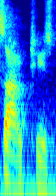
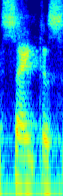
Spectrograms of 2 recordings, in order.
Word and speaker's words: Sanctus: Like in Orthodox churches, they sing, you know, it's properly pronounced Sanctus, but I didn't know that at the age of 18. So I've been saying Sanctus and convincing millions of people to mispronounce a word for the last 20 years.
